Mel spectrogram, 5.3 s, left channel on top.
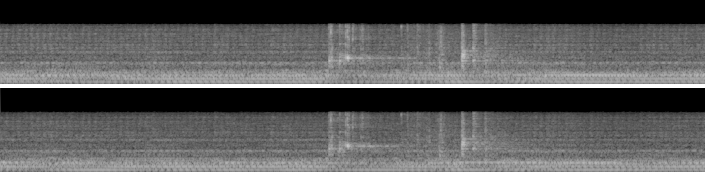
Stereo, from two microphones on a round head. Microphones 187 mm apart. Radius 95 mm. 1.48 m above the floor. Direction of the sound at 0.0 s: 15° left (ahead or behind).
